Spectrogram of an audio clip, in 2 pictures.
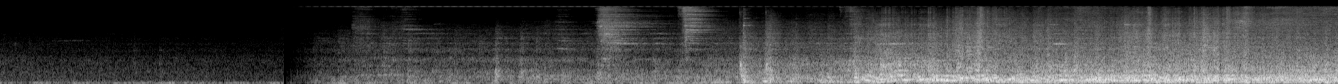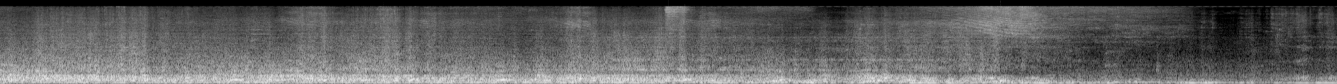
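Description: Hanshin Railway electric train running past, building up over several seconds into a loud steady rumble with wheels clicking over rail joints, then fading. Near the end a brief high wheel squeal sounds.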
